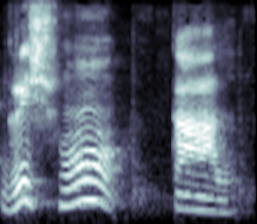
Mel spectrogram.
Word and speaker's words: গ্রীষ্মকাল: এবার একটু দেখতো গ্রীষ্মকাল আমরা অনেকে বলি গ্রীষ্মকাল বাট এটা কিন্তু গ্রীষ্মকাল গ্রিস এই যে গ্রীষ সো সো হ্যাঁ গ্রীষ সম কাল কাল এখন বলতে পারো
